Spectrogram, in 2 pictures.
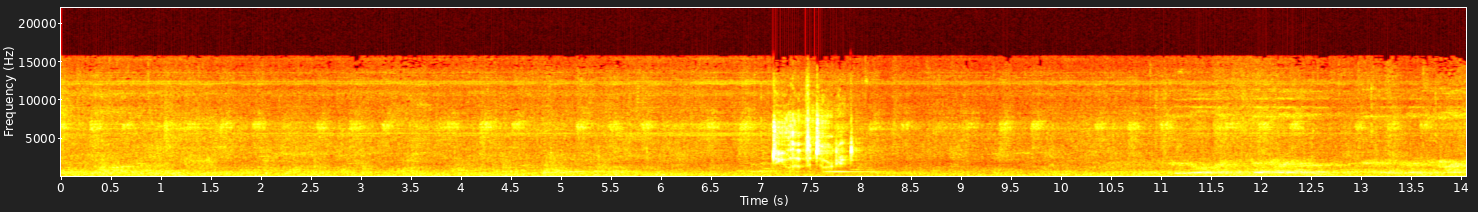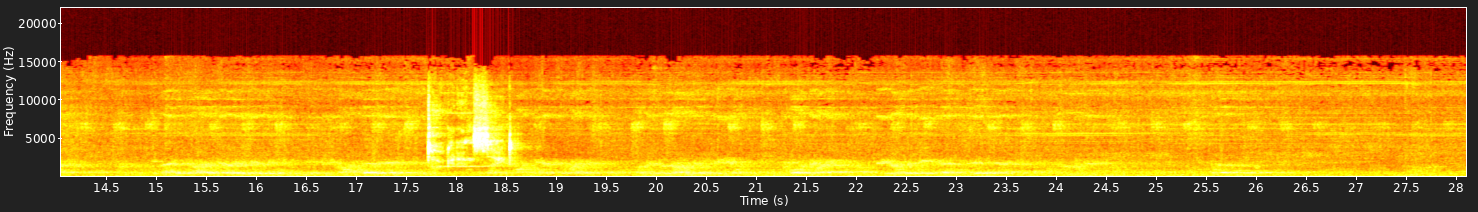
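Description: Footsteps tap steadily on a hard metal walkway.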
